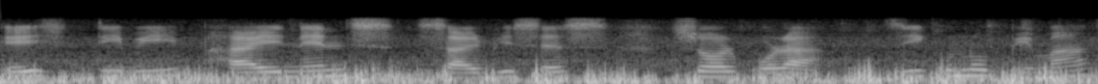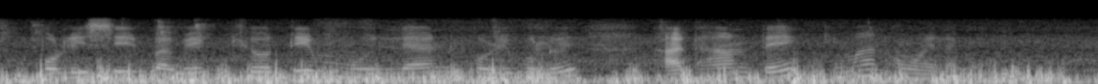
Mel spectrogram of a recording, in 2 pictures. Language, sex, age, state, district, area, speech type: Assamese, female, 60+, Assam, Dibrugarh, rural, read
